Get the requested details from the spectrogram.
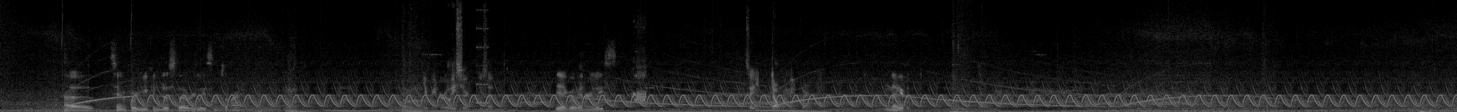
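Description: A police siren wails and yelps, rising and falling.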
